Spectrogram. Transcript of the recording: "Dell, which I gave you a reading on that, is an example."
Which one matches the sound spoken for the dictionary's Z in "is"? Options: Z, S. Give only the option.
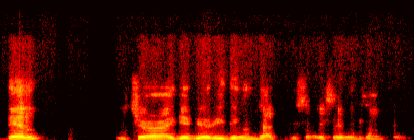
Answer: S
